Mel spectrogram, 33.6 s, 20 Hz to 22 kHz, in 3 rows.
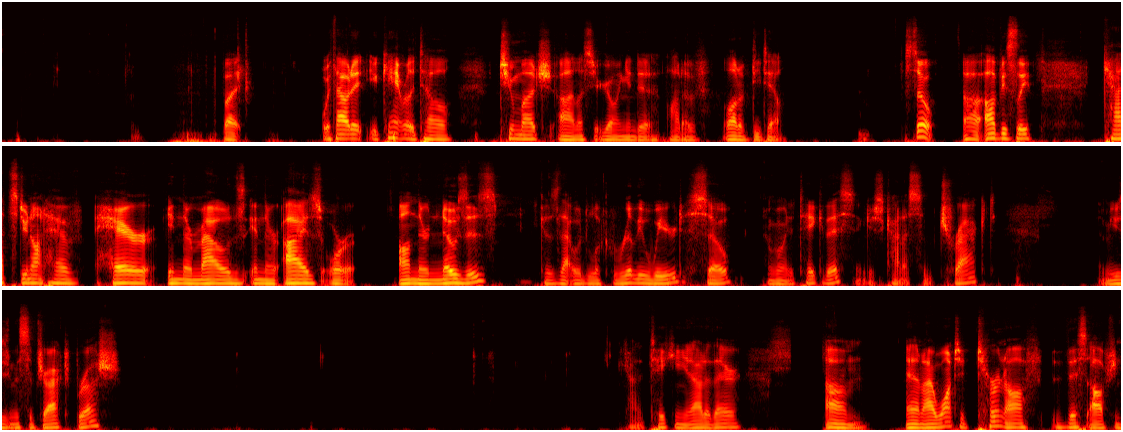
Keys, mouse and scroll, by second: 2.1 KP_3, 12.8-15.6 middle drag, 16.8 z, 17.5-18.1 drag, 20.5-23.4 middle drag, 25.1-28.3 middle drag, 33.2-33.5 middle drag.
